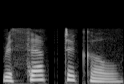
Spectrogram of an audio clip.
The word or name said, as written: receptacle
